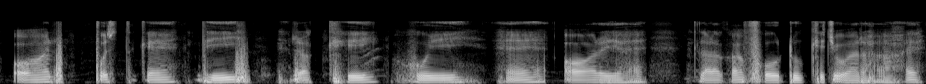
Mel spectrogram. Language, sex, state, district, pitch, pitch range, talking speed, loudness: Hindi, male, Uttar Pradesh, Hamirpur, 105 Hz, 100-110 Hz, 85 wpm, -17 LUFS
